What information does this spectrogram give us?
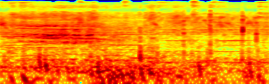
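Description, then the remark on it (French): A horse whinnies over steady clip-clopping hooves on soft ground in a riding arena, with a continuous background hum of activity and no clear talking. “Il y a moins de chevaux dans la carrière, du coup, il fait de clou.”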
